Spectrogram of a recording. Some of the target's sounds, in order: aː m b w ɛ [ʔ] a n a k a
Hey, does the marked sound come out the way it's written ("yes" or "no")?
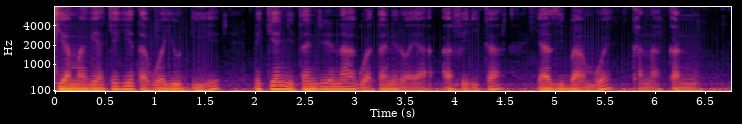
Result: no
